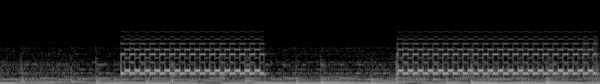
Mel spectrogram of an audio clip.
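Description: Telephone ringing twice on a call: an electronic ring, each ring about one and a half to two seconds long with a short pause between, over soft background music.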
